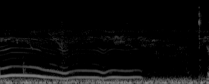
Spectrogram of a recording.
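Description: A voice holding long, sung notes that slide down in pitch, stopping about three quarters of the way through; a sharp click at the very end.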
